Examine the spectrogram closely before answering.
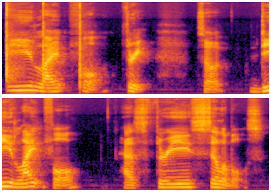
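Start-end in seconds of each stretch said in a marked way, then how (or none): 0.1-1.4 delightful split into de-light-ful, drawn out; delightful broken into three slow, separate beats; syllable by syllable. Shown as a demonstration. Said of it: "How many times did I clap?". 3.2-4.4 delightful split into de-light-ful, drawn out; delightful broken into three slow, separate beats; syllable by syllable. Shown as a demonstration. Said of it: "broken up into three syllables".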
